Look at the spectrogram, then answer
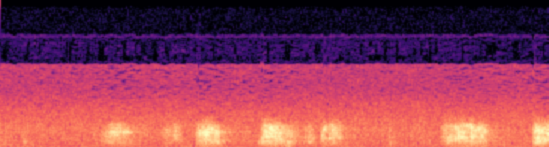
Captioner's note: loud scraping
